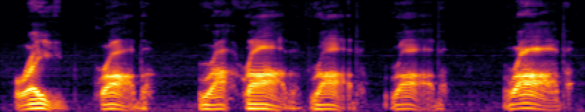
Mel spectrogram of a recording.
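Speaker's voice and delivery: low, very slow, drawn-out American accent. Testing how a word sounds in an American accent, American accent. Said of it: "say that in an American accent".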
